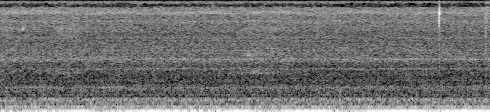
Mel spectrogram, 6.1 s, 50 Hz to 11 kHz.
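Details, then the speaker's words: 2014 BMW 320i, warm engine at about 80-90 degrees: smooth, even low hum that lifts slightly and holds steady as the engine revs up during the onboard engine oil level measurement; normal raised idle. "So now I can start measuring, and now it's gonna start measuring, so that may take a little while. And also you will hear the engine rev up a little bit while it's doing"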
